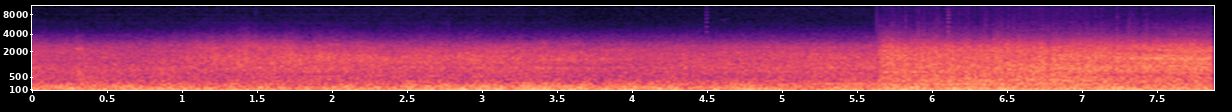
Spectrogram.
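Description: Jet airliner engines: a steady, loud roar with hiss, which suddenly gets louder and brighter about two-thirds of the way in.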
